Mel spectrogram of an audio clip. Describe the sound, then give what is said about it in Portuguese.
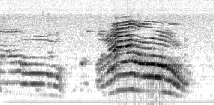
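A cat meowing twice: a short, level first meow, then a longer, louder meow that rises and falls in pitch. No one speaks, and a faint low hum runs underneath. “que gato que é esse?”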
